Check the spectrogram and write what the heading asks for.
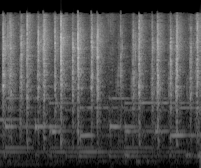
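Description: Small hard fizzy candies rattling inside a plastic tube dispenser shaken rapidly over a palm, a quick run of clicks; the candies are stuck at the opening and won't come out.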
